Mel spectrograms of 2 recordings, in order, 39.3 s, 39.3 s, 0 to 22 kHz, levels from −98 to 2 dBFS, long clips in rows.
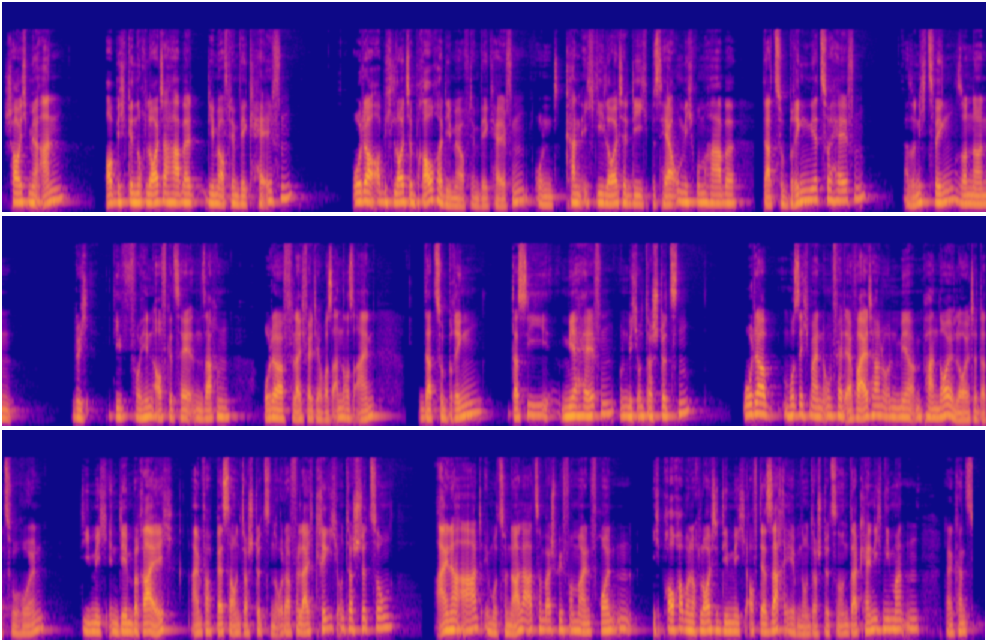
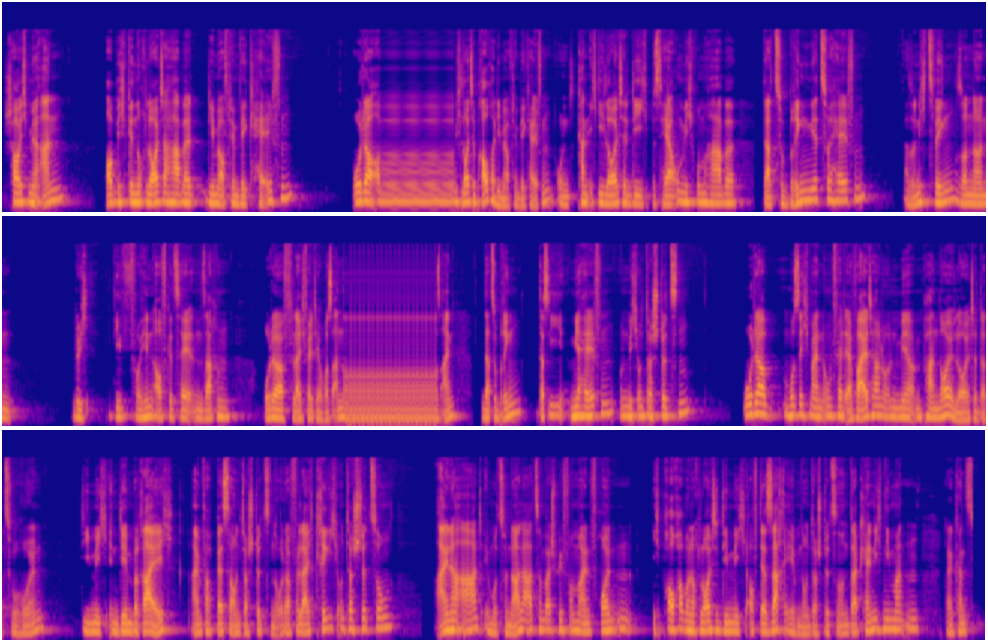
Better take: first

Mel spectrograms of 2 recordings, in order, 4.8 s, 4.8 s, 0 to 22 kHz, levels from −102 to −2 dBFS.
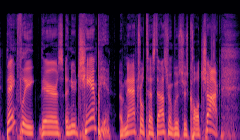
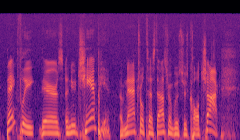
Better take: first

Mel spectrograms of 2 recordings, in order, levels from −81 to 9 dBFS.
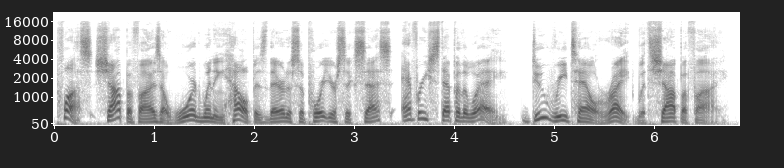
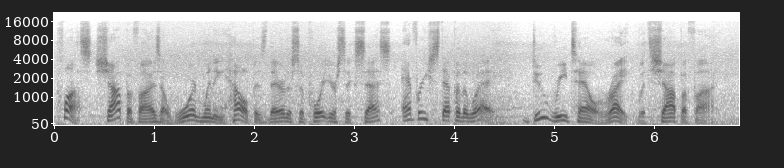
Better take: first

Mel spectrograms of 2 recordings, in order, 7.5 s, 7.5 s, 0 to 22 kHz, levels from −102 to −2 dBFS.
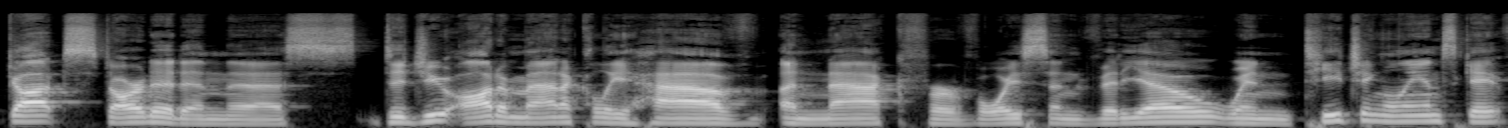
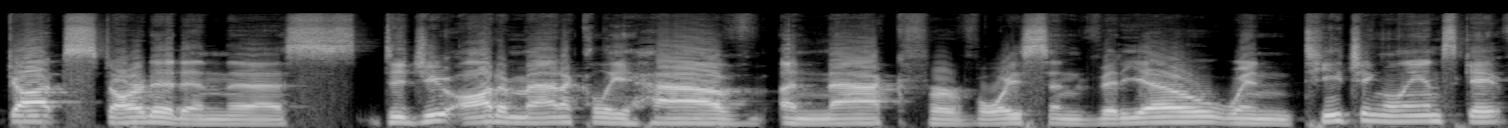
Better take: first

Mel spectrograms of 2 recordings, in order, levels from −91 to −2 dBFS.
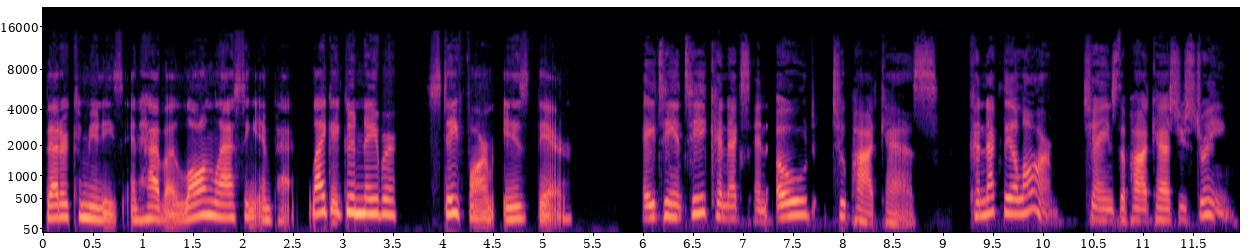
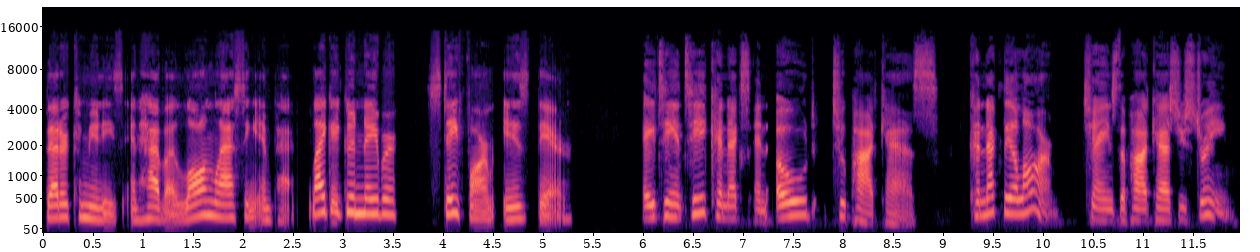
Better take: first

